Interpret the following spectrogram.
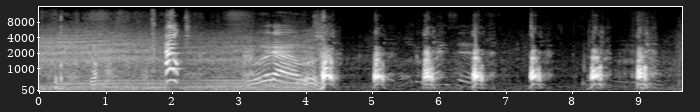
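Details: Five-year-old Rottweiler named River v Schwarzerwald during bite training ahead of a ZTP trial, January 20, 2020: speech and other sounds first, then a steady run of loud single barks about once a second.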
